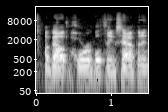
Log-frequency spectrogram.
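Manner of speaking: ordinary talk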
